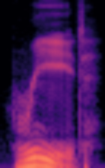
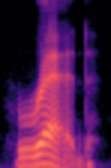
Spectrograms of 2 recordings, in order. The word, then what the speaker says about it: read: The stays the same. But the pronunciation changes. Yes. Present tense, read. Past tense, read.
